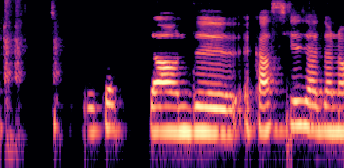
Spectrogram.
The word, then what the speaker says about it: acacia: Species, yeah, it's acacia. It's acacia.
